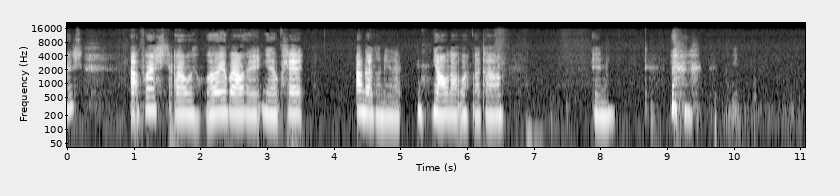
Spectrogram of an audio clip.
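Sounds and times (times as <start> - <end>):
woman's breathy laugh: 9.1 - 9.8.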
